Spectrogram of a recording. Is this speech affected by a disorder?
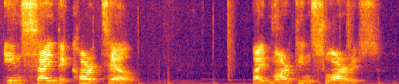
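No.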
